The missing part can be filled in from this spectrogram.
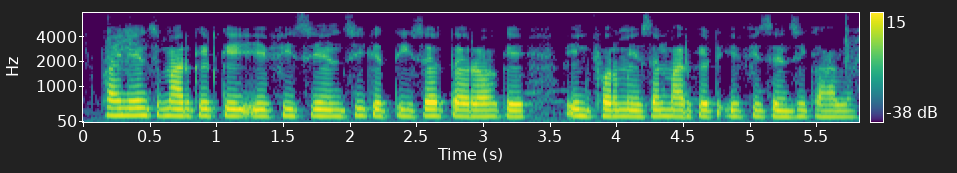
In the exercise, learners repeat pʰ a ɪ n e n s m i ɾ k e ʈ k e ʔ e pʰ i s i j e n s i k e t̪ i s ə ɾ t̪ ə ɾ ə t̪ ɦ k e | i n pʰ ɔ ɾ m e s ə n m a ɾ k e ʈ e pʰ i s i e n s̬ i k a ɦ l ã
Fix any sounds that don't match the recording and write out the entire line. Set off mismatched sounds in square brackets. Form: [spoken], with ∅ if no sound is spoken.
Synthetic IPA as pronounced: pʰ a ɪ n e n s m [a] ɾ k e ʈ k e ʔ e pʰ i s i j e n s i k e t̪ i s ə ɾ t̪ ə ɾ ə [∅] ɦ k e | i n pʰ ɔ ɾ m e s ə n m a ɾ k e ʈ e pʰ i s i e n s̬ i k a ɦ l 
